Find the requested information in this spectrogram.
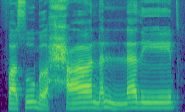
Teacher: نون کو ہم نے لام کے ساتھ ملانا ہے، درمیان والی الف کو چھوڑ دینا ہے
